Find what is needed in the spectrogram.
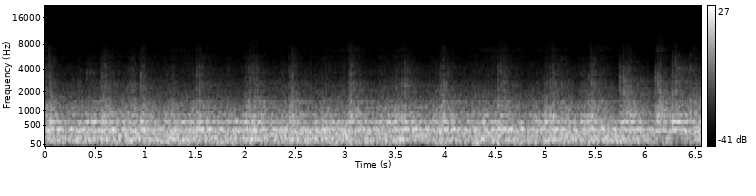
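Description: Japanese taiko drum ensemble playing a fast, continuous rhythm, large barrel drums and small high-pitched shime-daiko struck together, with a steady held note underneath.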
